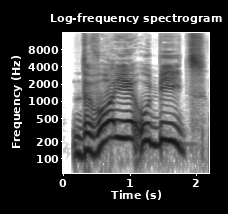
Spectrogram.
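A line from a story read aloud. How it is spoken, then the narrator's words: Groaning. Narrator (Russian): застонал мсье Бук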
